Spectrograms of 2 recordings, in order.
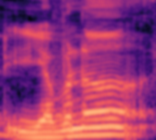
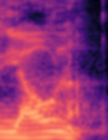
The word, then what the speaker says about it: Yavana: Yavana शब्द जो है when you mispronounce it, it becomes Yauna.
